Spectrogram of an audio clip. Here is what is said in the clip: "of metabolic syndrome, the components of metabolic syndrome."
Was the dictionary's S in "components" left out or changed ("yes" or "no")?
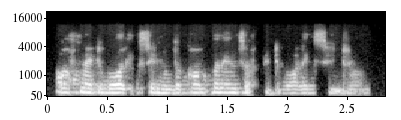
no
